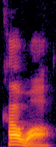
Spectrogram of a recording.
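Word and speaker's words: 川: I think of river I think of car wash which actually helps me with the pronunciation which is Kawa Japanese also uses a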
